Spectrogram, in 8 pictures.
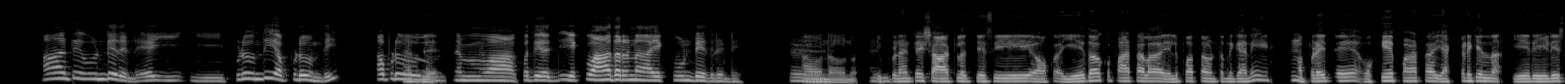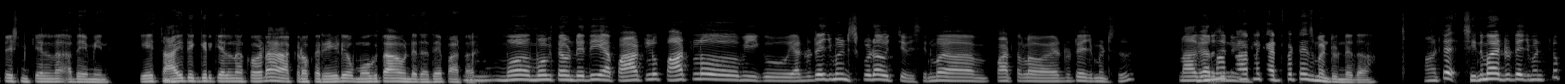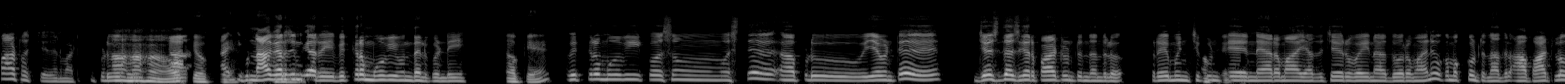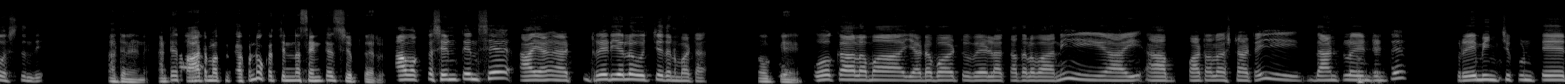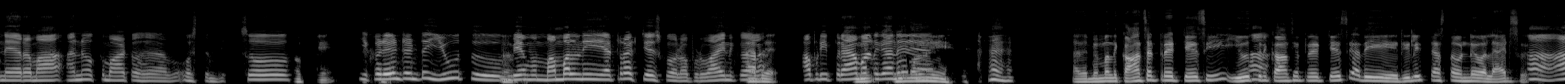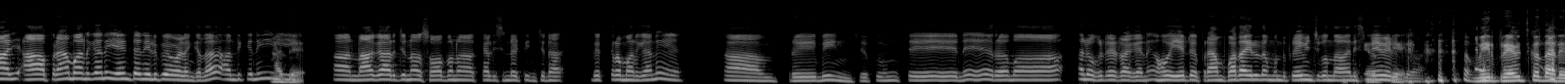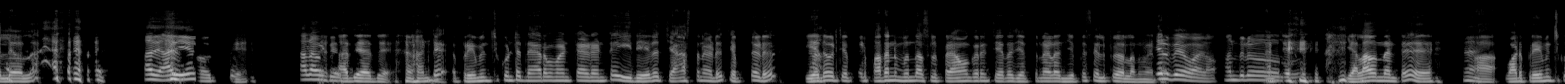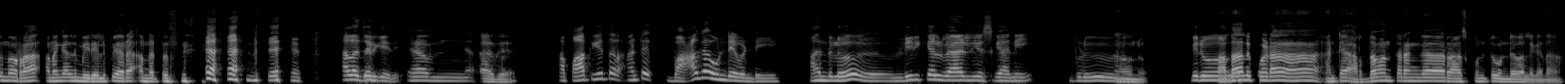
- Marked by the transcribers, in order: other background noise; in English: "రేడియో స్టేషన్‌కెళ్లిన"; in English: "ఐ మీన్"; in English: "అడ్వర్‌టైజ్‌మెంట్స్"; in English: "అడ్వర్‌టైజ్‌మెంట్స్"; in English: "అడ్వర్‌టైజ్‌మెంట్"; in English: "అడ్వర్‌టైజ్‌మెంట్‌లో"; in English: "మూవీ"; in English: "మూవీ"; in English: "సెంటెన్స్"; in English: "రేడియోలో"; in English: "స్టార్ట్"; in English: "సో"; chuckle; in English: "అట్రాక్ట్"; chuckle; in English: "కాన్సన్‌ట్రేట్"; in English: "యూత్‌ని కాన్సన్‌ట్రేట్"; in English: "రిలీజ్"; in English: "యాడ్స్"; singing: "ప్రేమించుకుంటే నేరమా"; chuckle; chuckle; laugh; chuckle; giggle; chuckle; giggle; laugh; in English: "లిరికల్ వాల్యూస్"
- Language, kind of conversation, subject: Telugu, podcast, పాత పాటలు మిమ్మల్ని ఎప్పుడు గత జ్ఞాపకాలలోకి తీసుకెళ్తాయి?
